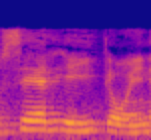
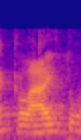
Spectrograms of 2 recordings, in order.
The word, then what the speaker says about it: Cleiton: Entra no Google e escreve Cleiton, com C-L-E-I-T-O-N, não é Clayton, é Cleiton mesmo, do jeito que se fala, se escreve Cleiton com H.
